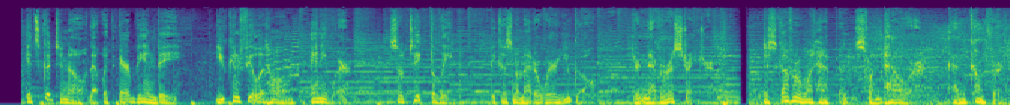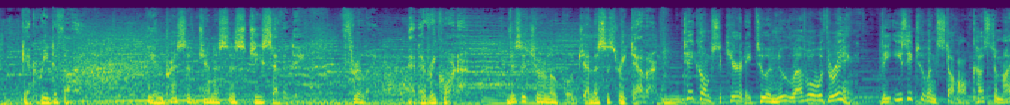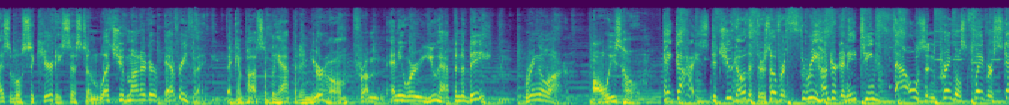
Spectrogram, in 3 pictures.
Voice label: Commercial

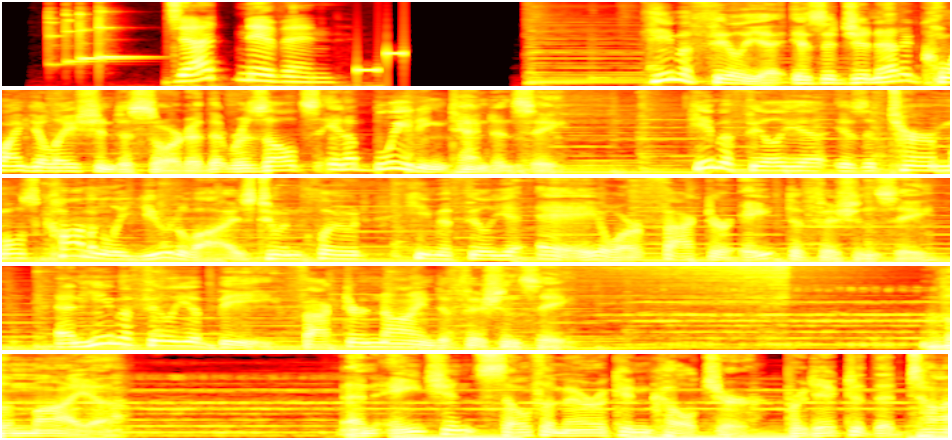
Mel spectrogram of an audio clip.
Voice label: narration

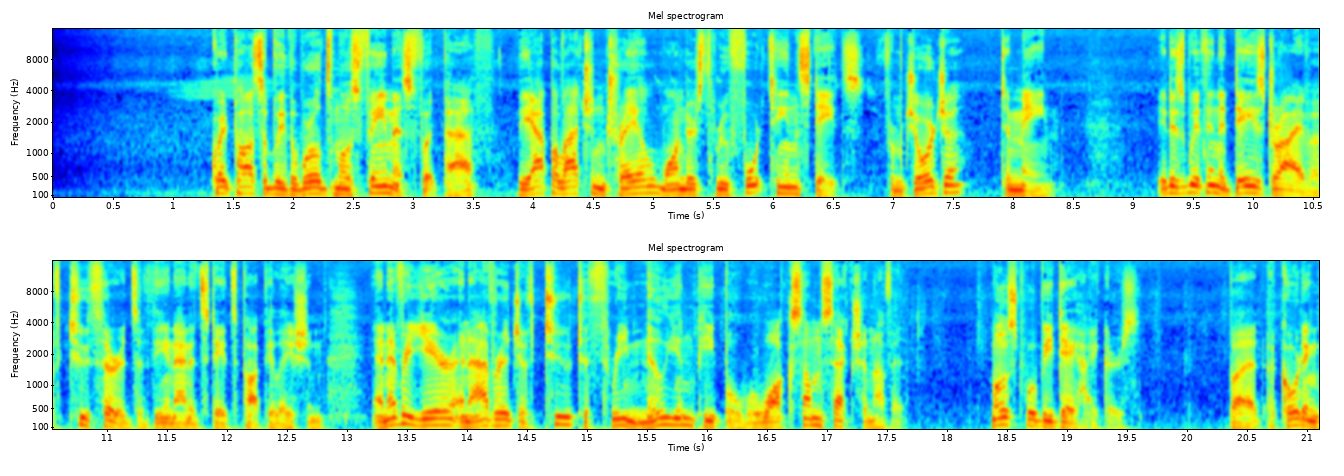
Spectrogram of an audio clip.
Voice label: Narration

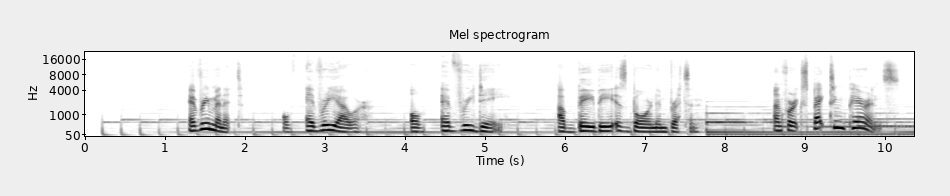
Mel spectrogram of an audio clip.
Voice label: TV Ident; One Born Every Minute

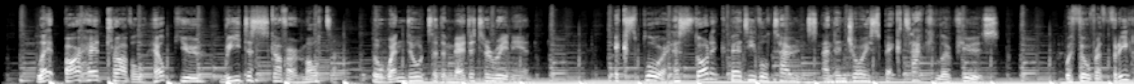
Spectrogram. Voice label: Commercial; Barrhead Travel

